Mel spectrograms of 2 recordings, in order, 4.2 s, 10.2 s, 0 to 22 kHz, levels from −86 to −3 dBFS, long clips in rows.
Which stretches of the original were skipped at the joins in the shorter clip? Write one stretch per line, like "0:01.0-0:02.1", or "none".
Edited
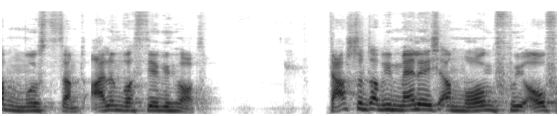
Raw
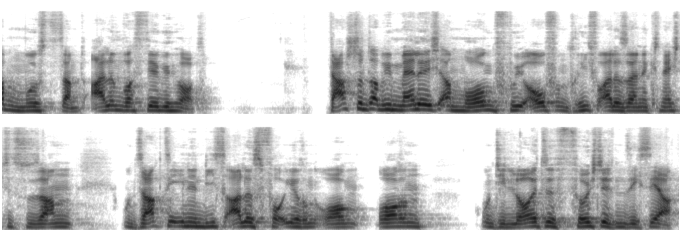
none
